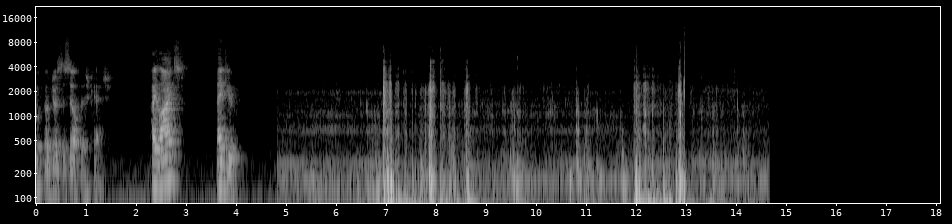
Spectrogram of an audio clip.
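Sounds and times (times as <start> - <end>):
steady low hum: 1.4 - 14.7
water slapping kayak hull: 4.8 - 14.7.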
